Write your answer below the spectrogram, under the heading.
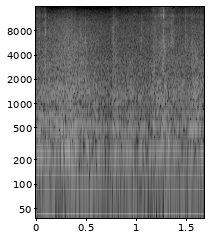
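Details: Carniolan honey bees buzzing as a beekeeper in Michigan opens a hive to make splits and checks drone brood for mites; a steady low hum with a bright band near the bottom and soft overtones, fairly even throughout.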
